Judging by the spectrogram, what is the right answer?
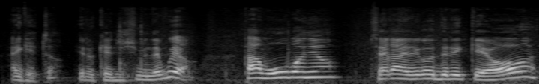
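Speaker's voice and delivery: ordinary talk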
